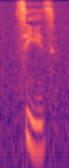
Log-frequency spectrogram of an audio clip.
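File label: "seas" English, US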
